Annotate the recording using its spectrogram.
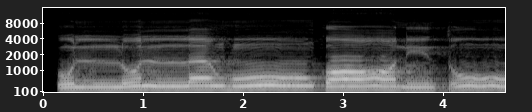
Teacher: Kullulla ada dhammatain bertemu dengan huruf lam dimasukkan tanpa didengungkan. Hukum bacaan idgham bila gunnah.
